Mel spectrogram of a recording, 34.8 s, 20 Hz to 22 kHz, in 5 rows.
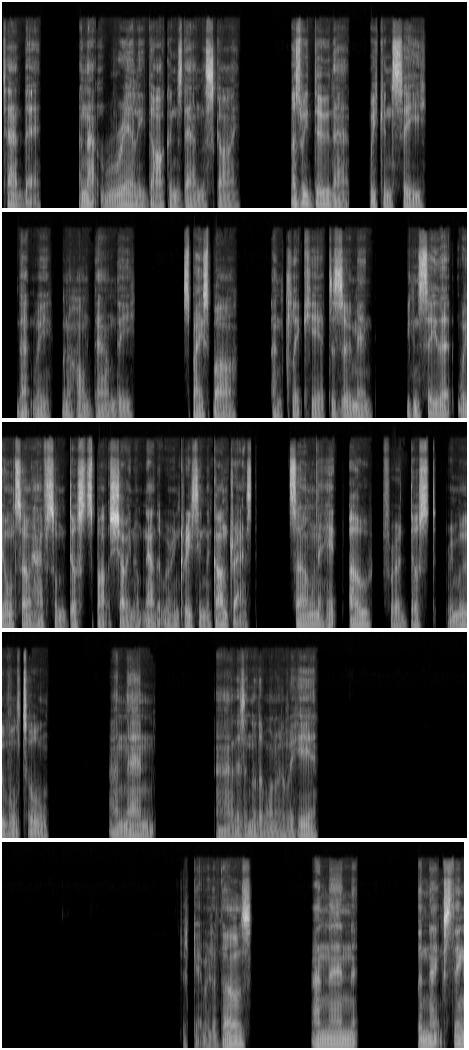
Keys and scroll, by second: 8.0 space, 18.7 o, 22.1 space, 28.8 h.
